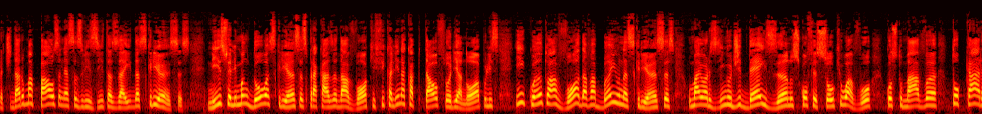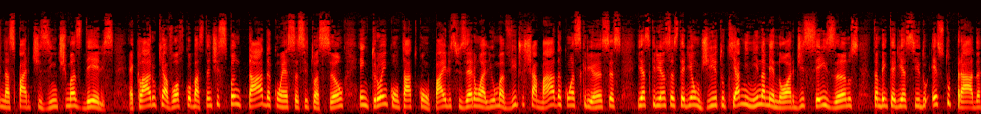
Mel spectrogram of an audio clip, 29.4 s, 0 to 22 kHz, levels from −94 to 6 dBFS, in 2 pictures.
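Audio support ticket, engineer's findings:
Abrupt level dip, 10.74 to 10.81 s, about 66 ms. Shared content falls by about 6 dB, then snaps back. One channel drops out, likely a stereo link or interface glitch briefly losing one side before the mono fold. Anything unique to that side vanishes for the gap. Worth checking the channel's connection or driver path.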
